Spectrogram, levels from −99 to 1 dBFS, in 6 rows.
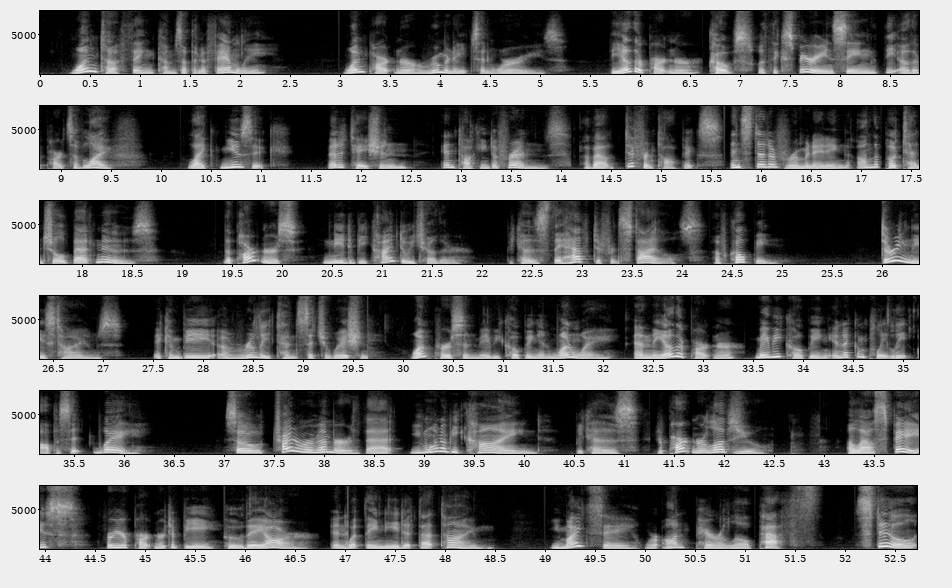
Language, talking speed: English, 145 wpm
